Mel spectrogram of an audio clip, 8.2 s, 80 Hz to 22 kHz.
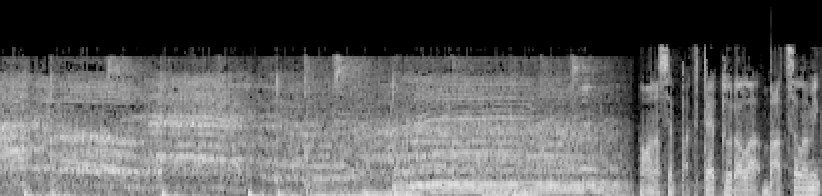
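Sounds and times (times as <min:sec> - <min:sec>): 
large concert crowd singing and shouting: 0:00.0 - 0:06.3
speech: 0:06.6 - 0:08.2.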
